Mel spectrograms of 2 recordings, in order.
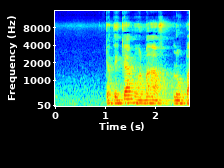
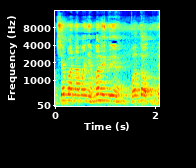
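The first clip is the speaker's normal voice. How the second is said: eager officer; 10 semitones higher than usual. Retold or imitated.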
